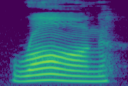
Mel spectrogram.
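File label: "wrong", English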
